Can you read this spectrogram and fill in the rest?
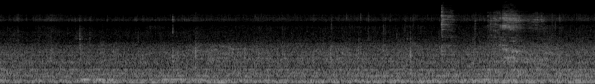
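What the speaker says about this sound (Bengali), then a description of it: "ভালো করে আমি একটু নাড়িয়ে নেব এইভাবে" Papad curry cooking Rajasthani style in a pan, a steady stir and simmer with a dense continuous sizzling bubble throughout, plus a couple of faint scraping touches near the end.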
